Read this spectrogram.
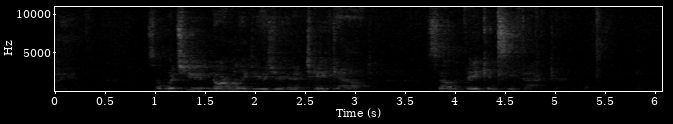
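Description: A middle-aged man speaks calmly and clearly nearby.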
